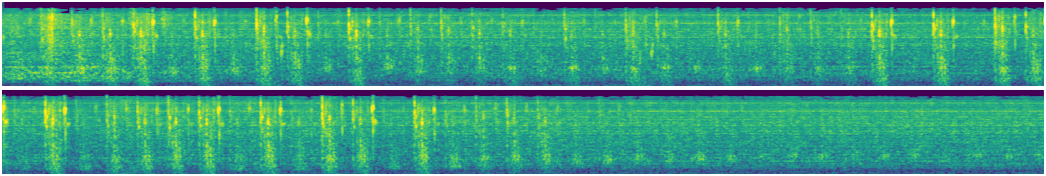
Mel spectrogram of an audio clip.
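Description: Dense, irregular crackling: a rapid patter of sharp clicks over a noisy hiss.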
